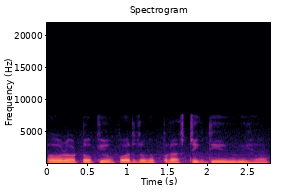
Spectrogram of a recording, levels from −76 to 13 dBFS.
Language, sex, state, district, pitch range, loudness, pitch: Hindi, male, Bihar, Kishanganj, 160-170 Hz, -15 LUFS, 165 Hz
